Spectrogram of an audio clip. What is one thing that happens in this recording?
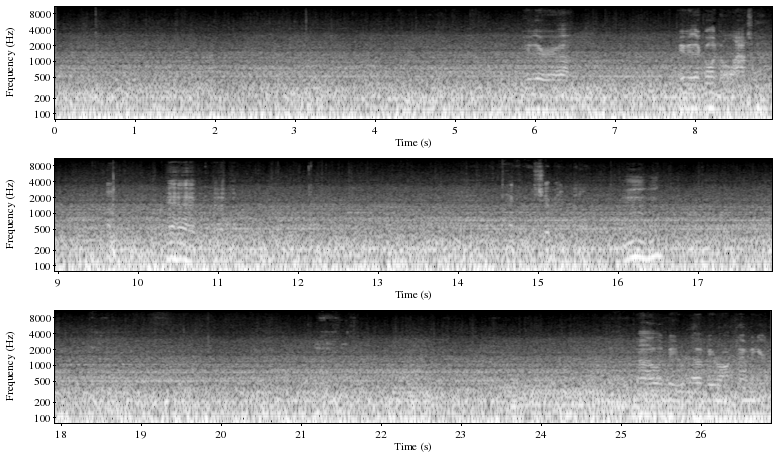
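A car engine hums and tyres roll steadily over a wet road.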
